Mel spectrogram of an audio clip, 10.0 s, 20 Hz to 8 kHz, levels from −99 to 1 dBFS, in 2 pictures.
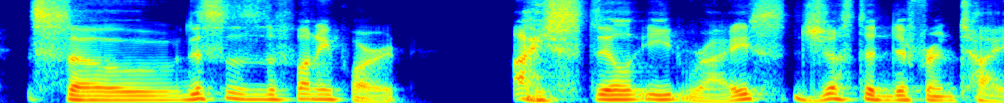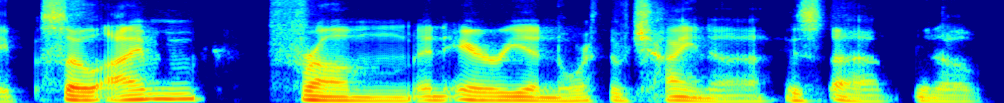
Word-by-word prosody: So, 120 -1 +2
this 150 +4 +1
is 145 -5 -1
the 135 - +1
funny 140 0 0
part: 85 -11 -5 0.6
I - - +3
still 135 +4 +4
eat 135 0 0
rice, 125 +10 -2
just 140 -3 0
a 140 - +6
different 120 -2 -1
type; 75 -7 -5
so, 115 -1 +4
I'm 150 +4 +1 0.3
from 100 -5 0
an 110 0 -3
area 110 -4 +1
north 95 +3 -6
of 105 -3 -8
China, 85 -6 -4
it's 100 -1 -5
a, 85 -3 -5 0.2
you 100 - -7
know, 85 -2 -11
115 Hz, 155 wpm, -25 LUFS, 100-135 Hz, 0.6 s, a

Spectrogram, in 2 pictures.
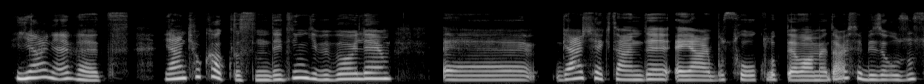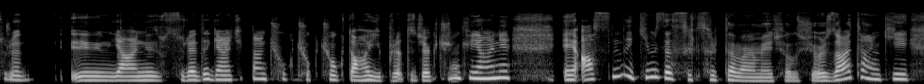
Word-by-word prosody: Yani, 300 +3 +5 0.2
evet. 195 -5 -3 0.3
Yani, 260 +4 +5
çok 355 +3 -5
haklısın 205 - 0
dediğin 270 +8 +3
gibi, 220 -6 0
böyle, 255 +2 +3 0.6
eee, 210 -1 -3 0.3
gerçekten 240 -4 0
de 230 -1 +1
eğer 205 -1 +2
bu 220 - -5
soğukluk 215 0 -4
devam 200 0 +3
ederse, 275 +5 -1
bizi 215 0 0
uzun 215 +2 -3
süre 245 -6 -4 0.5
eee, 190 +1 +2 0.3
yani, 190 0 +2
sürede 200 +4 0
gerçekten 240 +4 -1
çok 245 0 -14
çok 215 - -11
çok 215 -2 -4
daha 195 +1 +3
yıpratacak. 180 0 -2
Çünkü, 285 +2 -1
yani, 285 +2 +6 0.5
eee, 220 +1 +5
aslında 360 - +1
ikimiz 335 0 0
de 280 - +5
sırt 220 -3 -9
sırta 205 -2 -1
vermeye 165 -1 -1
çalışıyoruz. 165 - -3
Zaten 250 - +1
ki, 240 0 -1
220 Hz, 130 wpm, -23 LUFS, 205-265 Hz, 0.6 s, yani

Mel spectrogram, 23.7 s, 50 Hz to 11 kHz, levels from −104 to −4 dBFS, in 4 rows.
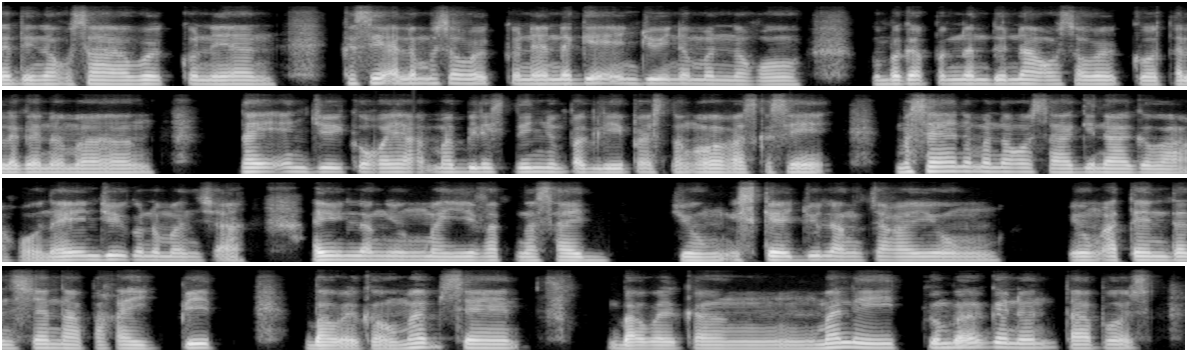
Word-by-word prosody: na - - +6
din 150 - 0
ako 150 - -3
sa 150 -1 +2
work 150 0 +1
ko - - -5
na 145 0 +1
'yan. 145 -1 +1 0.4
Kasi 165 +2 +2
alam 170 - +1
mo - - -3
sa 175 - 0
work - - -1
ko - - -2
na 155 - +3
'yan 160 - 0
nag-e-enjoy 165 0 +1
naman 150 -1 -2
ako. 135 0 -3 0.4
Kumbaga 150 +2 +2
'pag 155 - -4
nando'n 155 0 +1
na 155 -2 +3
ako 150 - -3
sa - - -4
work 150 0 +1
ko 140 - -1
talaga 70 - +1
namang 70 0 0 0.5
na-e-enjoy 155 -1 +2
ko 150 0 -2
kaya 150 0 +1
mabilis 150 0 -1
din 155 0 +1
'yong 145 - -6
paglipas 140 - -1
ng 70 0 -3
oras 70 -1 +1
kasi 70 0 0 0.4
masaya 175 +2 +4
naman 165 -1 0
ako 155 -1 0
sa 145 -1 -1
ginagawa 135 -3 0
ko, - - -4
na-e-enjoy 155 +2 +2
ko 155 - -1
naman 140 -2 -2
siya. 130 - -4 0.3
Ayun 155 +1 +5
lang 150 -1 0
'yong 145 0 -2
mahirap 140 0 0
na 135 - 0
side, 130 0 0 0.4
'yong 135 -1 0
schedule 150 +1 +3
lang 140 -1 -4
'tsaka 135 -1 -1
'yong, 70 - -2 0.4
'yong 140 0 +1
attendance 140 -1 +1
niya 150 - +3
napakahigpit. 135 +2 0 0.5
Bawal 125 -1 +4
kang - - 0
umabsent, 150 -3 +2 0.5
bawal 125 +1 +3
kang 130 0 -1 0.4
ma-late, 160 -2 +3
kumbaga 85 - +3
gano'n. 160 +1 -1
Tapos, 140 - -1
145 Hz, 185 wpm, -23 LUFS, 135-155 Hz, 0.5 s, na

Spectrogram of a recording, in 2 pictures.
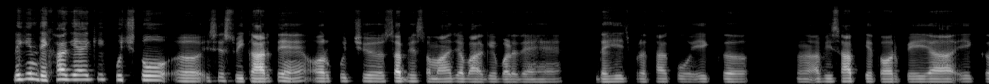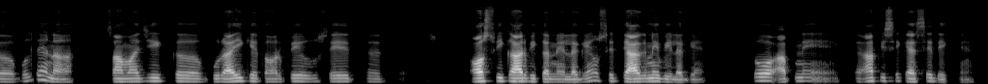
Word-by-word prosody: लेक़िन 240 +2 +5
देखा 220 +3 +7
गया 225 -1 +4
है 220 - +3
कि 230 +1 -7
कुछ 215 -1 -2
तो 200 -1 +6
अ, 145 -2 -1
इसे 165 +2 -9
स्वीकारते 145 +1 +5
हैं 145 +1 -1
और 140 0 -1
कुछ 155 0 -9 0.3
सभ्य 145 -1 +5
समाज 135 -1 -3
अब 130 -1 -2
आगे 130 +1 -2
बढ़ 120 - -2
गए 120 0 -10 0.2
हैं। 120 +1 -13 0.4
दहेज़ 130 +2 -4
प्रथा 130 0 -7
को 130 -1 -13
एक 130 +2 -11 0.7
अ, 125 - -12
अभिशाप 135 +1 -1
के 135 - -5
तौर 125 0 -1
पे 130 0 -6
या 130 0 +1
एक 135 0 -13 0.2
बोलते 170 +8 -9
हैं 205 - -1
ना, 120 -3 -2 0.3
सामाजिक 140 +3 -1 0.4
बुराई 140 +2 +3
के 145 -2 -5
तौर 130 0 -7
पे 145 0 -3
उसे 140 0 -7
अ 135 -1 -17 0.5
स 150 - -29 0.4
अस्वीकार 145 -1 +7
भी 140 -1 -4
करने 120 -2 -3
लगे 115 +3 -3
हैं, 160 - -5
उसे 155 -4 -8
त्यागने 145 0 +6
भी 125 - -4
लगे 110 0 -6
हैं। 110 - -18 0.5
तो 170 0 +1
आपने 160 -1 -2 0.5
आप 155 +3 0
इसे 155 0 -9
कैसे 135 0 -3
देखते 115 -6 -12
हैं? - - -21
140 Hz, 180 wpm, -24 LUFS, 130-155 Hz, 0.7 s, देखा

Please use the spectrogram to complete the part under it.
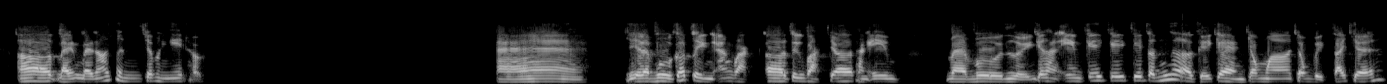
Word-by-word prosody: Ờ, 150 +1 +5
bạn 135 +4 +1
bạn 130 -2 +2
nói 165 +6 +1
mình 140 -2 -7
cho - - -2
mình 145 -3 -9
nghe 145 +1 -4
thử. - - -4 3.0
À! 125 0 +1 0.5
Vậy 145 - +2
là 145 - +5
vừa 155 -1 +3
có 195 - +3
tiền 135 -4 +1
ăn 145 +3 -1
vặt, - - 0
ờ, 145 -1 +3
tiêu 160 -3 0
vặt 155 - +1
cho 145 0 +3
thằng 135 -2 -3
em 135 0 -2 0.5
và 125 -1 +2
vừa 135 +1 +1
luyện 130 -2 -1
cho 155 - +2
thằng - - -1
em 150 -1 0
cái 180 +4 -2
cái 180 +1 -1
cái 185 -1 +1
tính, 160 - +1 0.2
ơ, - - +2
kỹ 130 - -1
càng 130 -4 +1
trong, 135 +2 -2
ơ, 135 0 +1
trong 275 - -2
việc 380 -3 -4
tái - - +1
chế. 275 +1 +1
140 Hz, 180 wpm, -21 LUFS, 130-150 Hz, 3.0 s, Ờ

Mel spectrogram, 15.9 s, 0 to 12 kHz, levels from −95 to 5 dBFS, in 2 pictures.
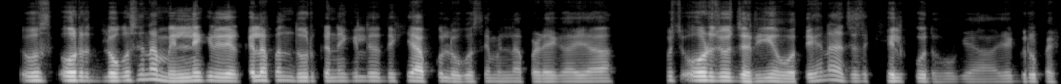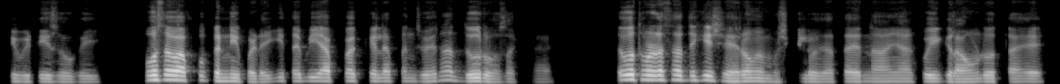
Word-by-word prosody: उस 155 -1 0
और 165 -1 +8 0.2
लोगों 155 +2 +4
से 195 +4 -7
ना 205 - +3
मिलने 145 -1 +3
के 165 - -5
लिए 145 -1 +5
अकेलापन 160 +3 +1
दूर 150 0 -1
करने 145 0 -5
के 150 - -11
लिए 150 0 -5
तो - - -20
देखिए 145 +1 -1
आपको 140 +1 +1
लोगों 125 -2 -4
से 125 +2 -14
मिलना 125 0 -11
पड़ेगा 125 0 -6
या 125 +1 -4 0.4
कुछ 165 - -11
और 165 -1 +7
जो 155 0 +2
ज़रिए 130 0 +1
होते 120 +2 -2
हैं 155 - -6
ना 180 -1 -3
जैसे 135 -1 -10
खेल 135 0 -2
कूद 130 -3 -5
हो 110 0 -18
गया 115 0 -17 0.2
या 120 - -11
ग्रुप 130 0 -7
एक्टिविटीज़ 120 +1 -9
हो 115 - -9
गई, 115 0 -14 0.4
वो 185 - +8
सब 190 -1 +8
आपको 175 0 +7
करनी 135 -4 +1
पड़ेगी 120 +3 -7
तभी 145 +1 -4
आपका 140 +1 -1
अकेलापन 135 -2 -7
जो 130 0 -7
है 135 - -5
ना 180 +3 -6
दूर 135 -3 +1
हो 110 -3 -5
सकता 110 0 -21
है। 110 - -25 0.5
तो 190 - +1
वो 200 - +11
थोड़ा-सा 185 0 +5
देखिए 175 0 0
शहरों 130 -3 -1
में 130 - -3
मुश्किल 120 +1 -11
हो 120 - -5
जाता 115 +1 -8
है, 120 - -1
ना 120 0 -9
यहाँ 120 0 -8
कोई 125 -1 -2
ग्राउंड 115 0 -4
होता 120 0 -5
है, 120 -1 -7
135 Hz, 260 wpm, -23 LUFS, 120-155 Hz, 0.5 s, वो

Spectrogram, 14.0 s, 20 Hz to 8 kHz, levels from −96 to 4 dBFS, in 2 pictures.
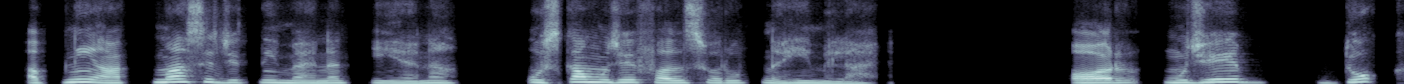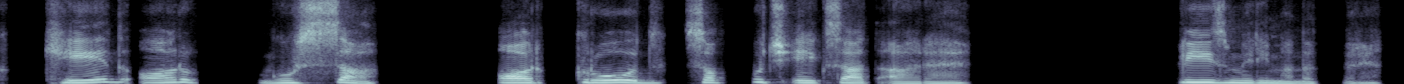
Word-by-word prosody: अपनी 230 +8 +2
आत्मा 235 +8 +3
से 265 -1 +2
जितनी 205 0 -4
मेहनत 175 -1 -1
की 165 -2 -4
है 155 -1 -3
ना 170 +1 -3 0.4
उसका 230 +4 +5
मुझे 230 -2 +3
फलस्वरूप 190 -3 0
नहीं 165 -1 -2
मिला 140 -4 -4
है। 140 0 -9 1.0
और 200 +1 +5 0.2
मुझे 215 +6 +3 0.4
दुःख, 280 - -3 0.2
खेद 225 +5 +1
और 215 +3 -1 0.3
गुस्सा 180 +1 +4 0.6
और 195 -1 +4 0.2
क्रोध 205 -6 +1
सब 215 -1 0 0.2
कुछ 240 -5 +1
एक 185 -2 -1
साथ 180 - +1
आ 140 - -5
रहा 140 +1 -7
है। 150 +1 -6 1.1
प्लीज़ 225 -3 +2
मेरी 175 -3 -1
मदद 135 -3 -5
करें। 145 +1 -11
195 Hz, 140 wpm, -22 LUFS, 165-225 Hz, 1.1 s, उसका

